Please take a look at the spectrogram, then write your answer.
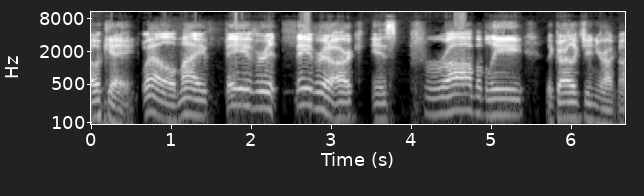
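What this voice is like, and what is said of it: Usual voice. Nothing is said of it.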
